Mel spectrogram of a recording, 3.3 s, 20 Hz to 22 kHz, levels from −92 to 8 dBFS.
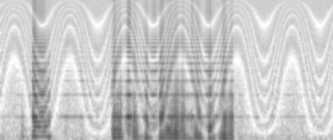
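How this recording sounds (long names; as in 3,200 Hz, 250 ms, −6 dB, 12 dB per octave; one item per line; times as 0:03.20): a buzz of ramps at a fixed pitch in blocks of 64 samples
chopped level 6.3 Hz, depth 60%, duty 25%
a quantiser's noise floor 10 bits, dither triangular
phaser sweep stages 12, 1.8 Hz, lowest notch 200–3,700 Hz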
